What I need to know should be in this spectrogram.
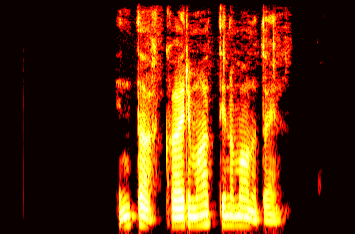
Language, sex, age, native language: Icelandic, male, 30-39, Icelandic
